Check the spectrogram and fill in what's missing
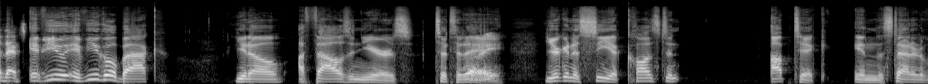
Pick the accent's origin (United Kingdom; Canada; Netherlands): Canada; Vancouver, British Columbia; moved away as an adult; now in United States; I'm from Vancouver.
